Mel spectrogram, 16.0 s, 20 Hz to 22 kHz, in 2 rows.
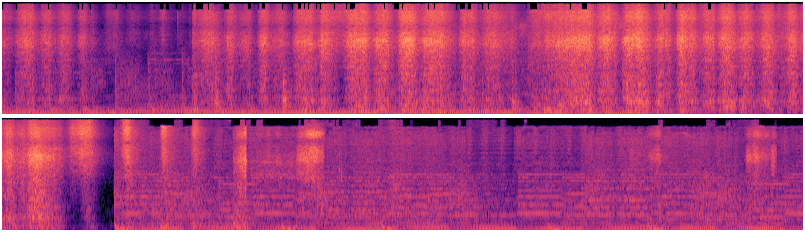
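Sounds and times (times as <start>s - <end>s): hand saw cutting board: 0.0s - 1.0s, 1.9s - 9.8s.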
